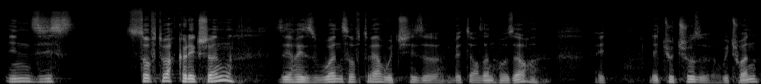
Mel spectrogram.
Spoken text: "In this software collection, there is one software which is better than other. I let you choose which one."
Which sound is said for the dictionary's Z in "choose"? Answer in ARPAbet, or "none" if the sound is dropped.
Z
